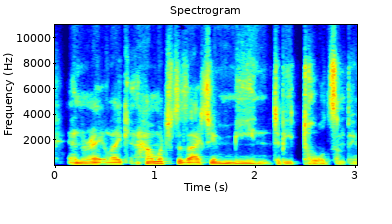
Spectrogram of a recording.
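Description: With very wide pitch swings, vocal fry and a very deep, low pitch, a man talks at a fairly quick pace in a dry, close sound with no echo. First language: not English. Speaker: podcast co-host. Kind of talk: casual chat.

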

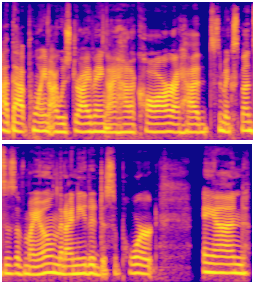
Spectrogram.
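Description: A woman speaks at a medium pitch and a moderate pace. Her intonation is monotone and flat, in a very clean recording with a silent background. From Mid-Ohio Valley, Ohio/West Virginia border. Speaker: wealth advisor, podcast co-host. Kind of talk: casual conversational podcast.

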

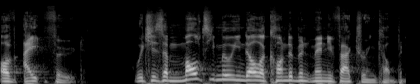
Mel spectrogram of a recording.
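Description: On a very clean recording with a silent background, a man with a strong Australian accent speaks in an animated tone with very wide pitch swings. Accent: broad Australian. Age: 30s. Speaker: podcast host. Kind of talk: casual monologue.

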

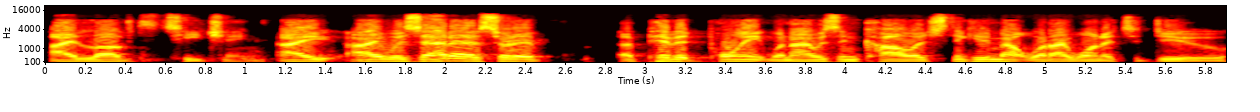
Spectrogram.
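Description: A normal speaking voice from a man at medium pitch, fairly quick pace, against a quiet background. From Canada, North Vancouver. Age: 50s. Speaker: education author and speaker. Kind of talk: interview conversation.

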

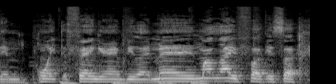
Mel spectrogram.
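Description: At a fairly quick pace, a man speaks in an animated tone over noticeable background noise. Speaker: podcast host. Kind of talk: casual chat.

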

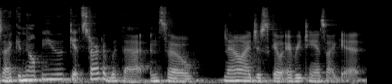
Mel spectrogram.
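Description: A woman speaks at a fairly quick pace with lively intonation and a somewhat breathy voice, and audible room echo surrounds her. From East Tennessee. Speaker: Bible teacher and podcast host. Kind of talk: interview conversation.

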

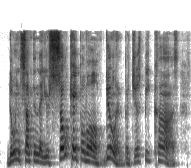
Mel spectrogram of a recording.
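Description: The background is quiet. A man talks in a somewhat breathy voice. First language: not English. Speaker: life coach, podcast host. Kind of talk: solo motivational podcast monologue. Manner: conversational with frequent fillers.

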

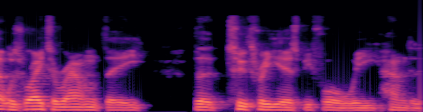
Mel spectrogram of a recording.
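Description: With a quiet background, a man speaks at a moderate pace in a Welsh accent. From Wales. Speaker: business executive. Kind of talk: casual interview chat.

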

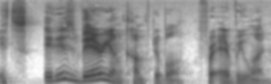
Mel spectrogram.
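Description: On a very clean recording with a silent background, a woman with a normal speaking voice and fairly low pitch talks at a moderate pace. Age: 60s. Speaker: social work professor. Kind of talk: moderated interview discussion.

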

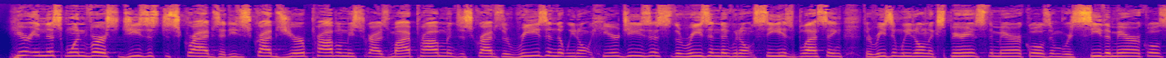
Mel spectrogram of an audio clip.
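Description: Talking at a very fast pace with hardly any pauses, a man with a high voice and a Texan accent sounds animated. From Texas. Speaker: pastor. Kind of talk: sermon.

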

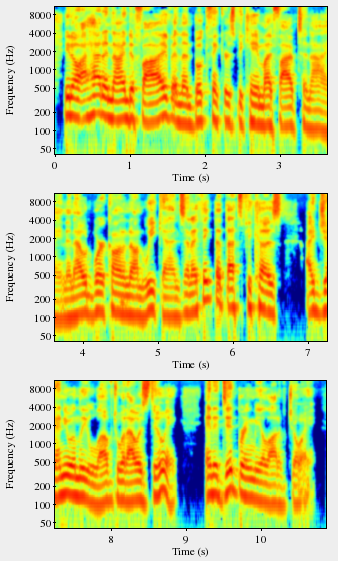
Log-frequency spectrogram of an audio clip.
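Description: Against a quiet background, a man with an ordinary speaking voice talks at a fairly quick pace, with medium pitch and ordinary pitch variation. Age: 20s. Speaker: entrepreneur and author. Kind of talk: interview.

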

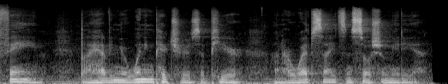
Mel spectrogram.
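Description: The speaker goes at a fairly quick pace against noticeable background noise. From Canada. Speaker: author. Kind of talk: scripted announcement.

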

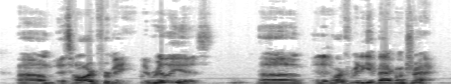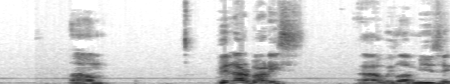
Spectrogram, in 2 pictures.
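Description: A man speaks at a moderate pace with a fairly high pitch and lively intonation, leaving long, frequent pauses over noticeable background noise. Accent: American. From North Carolina, Gaston County. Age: 40s. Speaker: musician. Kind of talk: casual chat.

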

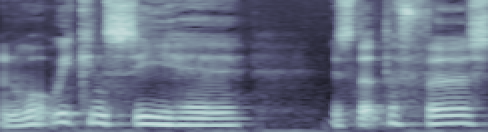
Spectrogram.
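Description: With a British accent and ordinary pitch variation, a man speaks on a very clean recording with a silent background. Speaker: podcast host. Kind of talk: poetry reading, then spoken analysis. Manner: casual, chatty.

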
